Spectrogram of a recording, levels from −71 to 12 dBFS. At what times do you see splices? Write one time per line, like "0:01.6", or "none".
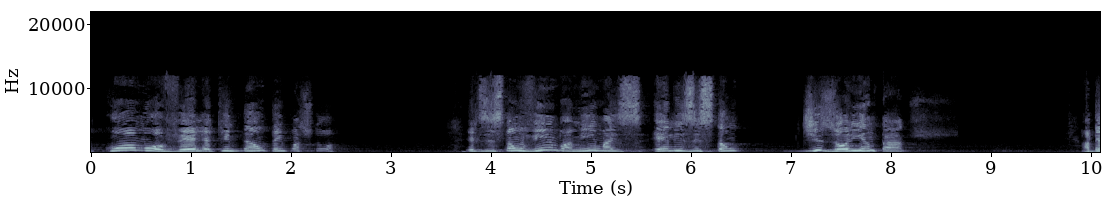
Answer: none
